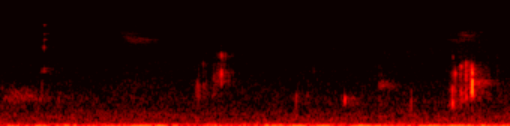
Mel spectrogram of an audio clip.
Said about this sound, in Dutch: En ik neem weer even een slokje van mijn thee. Ik merk dat ik een hele droge mond heb momenteel.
